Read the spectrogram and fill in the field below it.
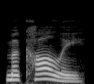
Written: mccauley

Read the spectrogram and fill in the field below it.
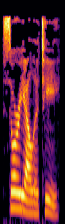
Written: surreality

